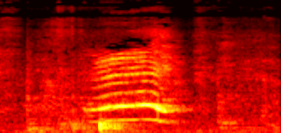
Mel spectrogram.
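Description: A young woman cries out loudly.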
